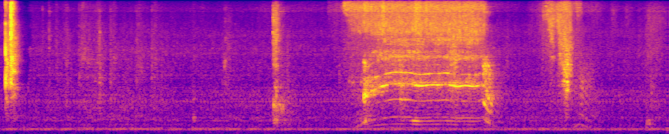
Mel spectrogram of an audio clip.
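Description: Air-powered orbital sander working a steel motorcycle fuel tank: a short hiss burst right at the start and another about eight and a half seconds in, with a two-second run in the middle where the sander's whine rises, holds steady over a hiss of air, then falls away as it stops. A steady low hum runs underneath.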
